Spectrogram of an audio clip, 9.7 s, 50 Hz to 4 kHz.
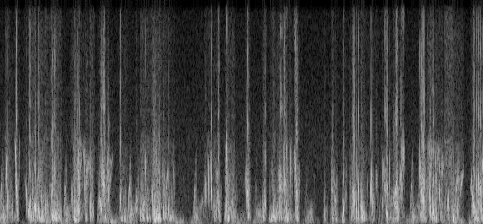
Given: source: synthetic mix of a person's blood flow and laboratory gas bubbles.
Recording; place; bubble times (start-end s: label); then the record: Doppler ultrasound of blood flow; precordium
0.10-0.40 s: bubbles
0.47-1.25 s: bubbles
1.41-1.91 s: bubbles
1.94-2.28 s: bubbles
2.38-2.57 s: bubbles
2.71-3.52 s: bubbles
4.08-4.45 s: bubbles
4.49-4.76 s: bubbles
4.90-5.05 s: bubbles
5.24-5.36 s: bubbles
5.38-6.01 s: bubbles
6.48-6.54 s: bubbles
6.61-6.78 s: bubbles
6.83-6.96 s: bubbles
7.00-7.58 s: bubbles
7.63-8.11 s: bubbles
8.37-9.29 s: bubbles
9.39-9.68 s: bubbles
From the record:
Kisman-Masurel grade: 444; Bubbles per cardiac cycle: continuous sound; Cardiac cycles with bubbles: 100%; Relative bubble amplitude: maximal (0.775 to 0.999); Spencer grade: 4 (maximum detectable bubble signal sounding continuously throughout systole and diastole of every cardiac period, and overriding the amplitude of the normal cardiac signals); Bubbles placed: only in the low amplitude regions of the cardiac cycle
